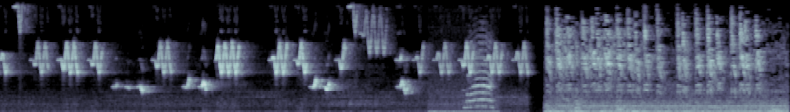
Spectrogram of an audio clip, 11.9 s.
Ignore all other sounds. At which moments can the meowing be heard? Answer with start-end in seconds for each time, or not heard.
6.5-7.5.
